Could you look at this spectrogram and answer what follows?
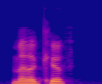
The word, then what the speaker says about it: Malekith: Gespielt von Christopher Eccleston ist der Anta Antagonist Malekith oder Malekith, je nachdem, ob man das auf Deutsch oder Englisch aussprechen möchte.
